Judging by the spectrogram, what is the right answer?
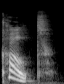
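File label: "cult", British English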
